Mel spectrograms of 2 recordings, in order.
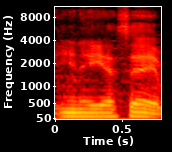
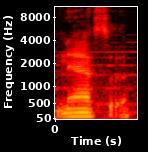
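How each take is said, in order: First: It is spelled out letter by letter. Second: It is said as a single word. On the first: "We don't call it" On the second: "we call it"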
